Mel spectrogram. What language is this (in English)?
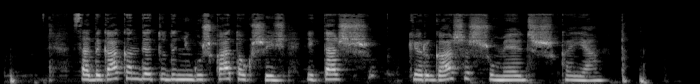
Mari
